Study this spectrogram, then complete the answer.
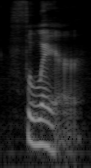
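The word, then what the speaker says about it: flair: stylish and unique so both of these words are pronounced flare you have a f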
